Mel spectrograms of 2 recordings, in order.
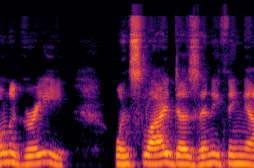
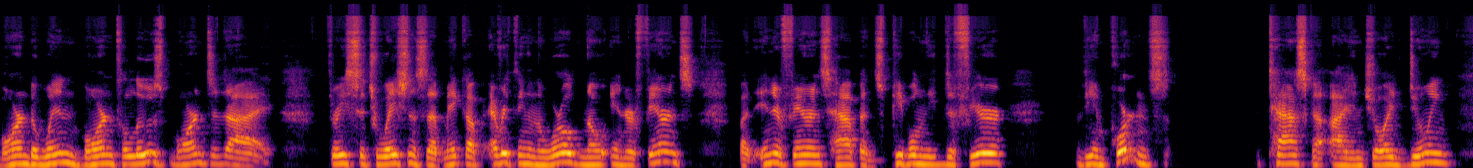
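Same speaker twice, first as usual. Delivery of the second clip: ordinary talk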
